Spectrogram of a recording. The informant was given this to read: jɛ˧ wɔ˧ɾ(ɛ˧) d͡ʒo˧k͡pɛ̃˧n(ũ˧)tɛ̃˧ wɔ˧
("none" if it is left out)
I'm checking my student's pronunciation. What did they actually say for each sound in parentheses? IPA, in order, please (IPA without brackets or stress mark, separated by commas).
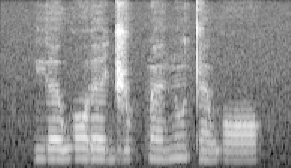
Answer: ɛ˧, ũ˦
